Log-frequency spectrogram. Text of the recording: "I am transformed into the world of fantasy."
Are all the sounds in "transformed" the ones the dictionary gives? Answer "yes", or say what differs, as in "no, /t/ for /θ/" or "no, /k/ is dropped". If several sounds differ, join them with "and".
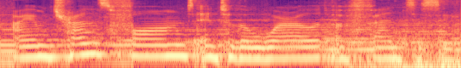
yes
